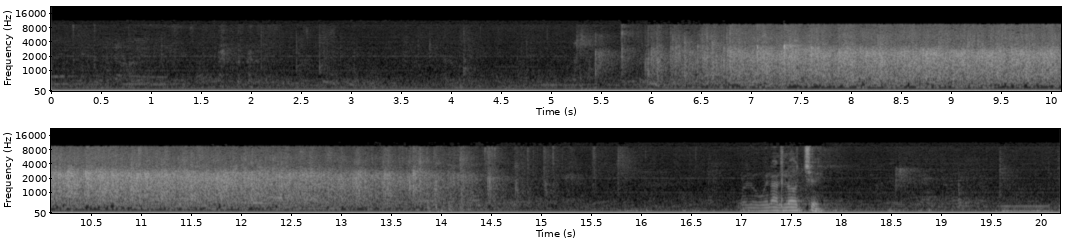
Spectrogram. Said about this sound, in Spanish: Un fuerte aplauso para ellos.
